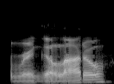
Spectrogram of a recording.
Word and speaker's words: Regalado: directly excellent uh Tom Regalado I hope I pronounced that correct you did you did I did uh go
